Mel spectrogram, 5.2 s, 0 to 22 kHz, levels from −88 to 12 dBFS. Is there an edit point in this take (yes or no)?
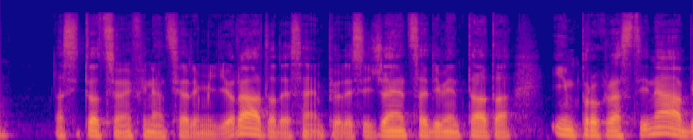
no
